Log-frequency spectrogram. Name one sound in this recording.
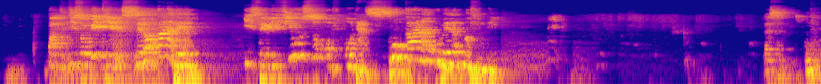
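A man preaches loudly and with animation through a microphone in an echoing hall.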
